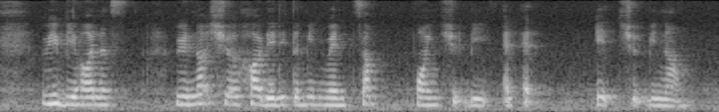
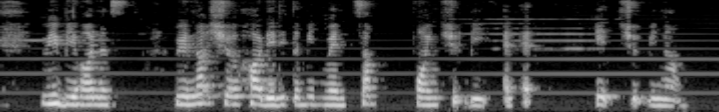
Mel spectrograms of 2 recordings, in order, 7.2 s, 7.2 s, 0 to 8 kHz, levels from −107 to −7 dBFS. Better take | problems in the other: first | noise reduction (classical method spectral subtraction)

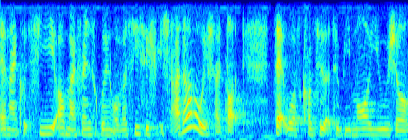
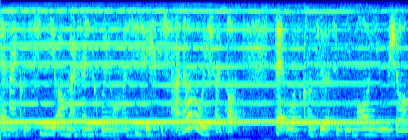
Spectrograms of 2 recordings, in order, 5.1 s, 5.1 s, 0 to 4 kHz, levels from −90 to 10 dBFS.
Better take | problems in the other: first | background sound (Harmonica); 2 dB above the speech // room echo; dies away in 0.2 s

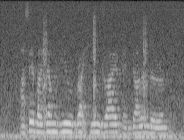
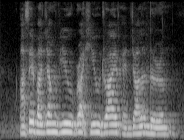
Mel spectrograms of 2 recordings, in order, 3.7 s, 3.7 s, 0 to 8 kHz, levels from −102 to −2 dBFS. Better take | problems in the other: second | background sound (Clock); 7 dB below the speech

